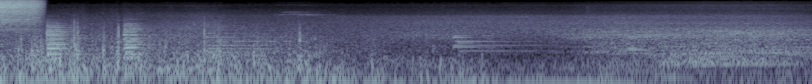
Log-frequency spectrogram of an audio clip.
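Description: Steady wind and road rumble from a car driving, picked up by a camera on its roof, with music laid over it. A short, sharp hiss sounds right at the start.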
